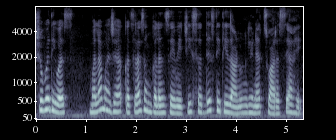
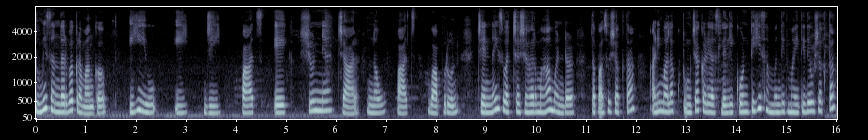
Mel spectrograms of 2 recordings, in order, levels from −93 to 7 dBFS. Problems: constant background noise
